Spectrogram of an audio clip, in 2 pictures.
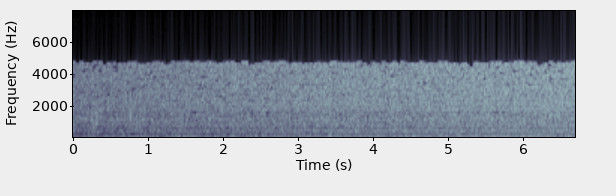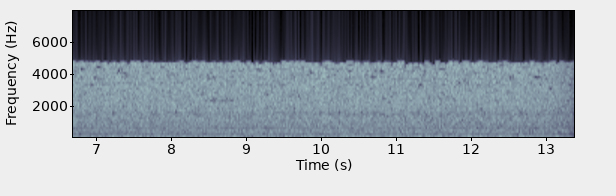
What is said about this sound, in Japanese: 蛇行を繰り返していた道が、南へと方向を変えてわずかばかり進んだ右下に、箕面大滝がある。滝道へ入り、長き坂を降りていく一方、滝の音がどんどん大きくなってくるだな。もうすぐそこだんだよ。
